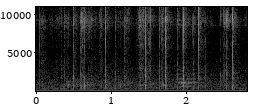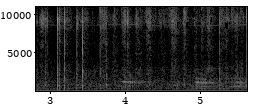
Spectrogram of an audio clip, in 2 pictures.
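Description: A closed white plastic Nivea cream jar, 100 g, is turned in the hands while fingernails tap and scratch its side wall. Quiet, crisp, bright clicks come in an irregular quick series, mixed with soft scratchy rustling between them.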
